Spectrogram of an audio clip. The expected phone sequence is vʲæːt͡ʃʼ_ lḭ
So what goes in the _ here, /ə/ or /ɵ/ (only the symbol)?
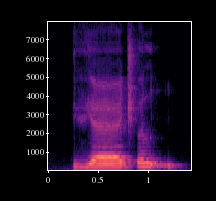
ə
